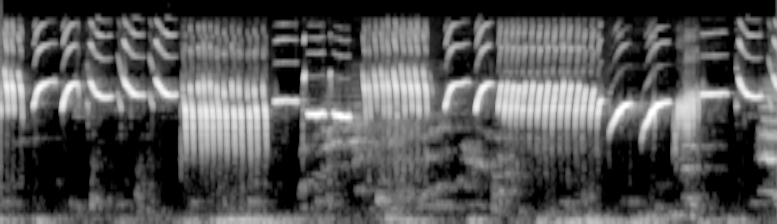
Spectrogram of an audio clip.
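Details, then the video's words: Long, varied canary song used to tutor young birds: hooked whistled notes alternate with dense buzzy rolls and repeated chirps, delivered continuously at high pitch with occasional faint low thumps. "Kenari GACOR PANJANG Cocok utk Terapi Kenari Macet, Masteran Kenari Paud Belajar Bunyi"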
